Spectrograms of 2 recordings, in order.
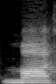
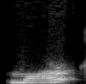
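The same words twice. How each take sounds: First: The name sounds harsh, like a crow's caw. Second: The name is said with an American accent. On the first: "I say it Mark and sound like a crow" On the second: "Americans say it Mark"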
